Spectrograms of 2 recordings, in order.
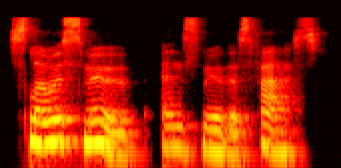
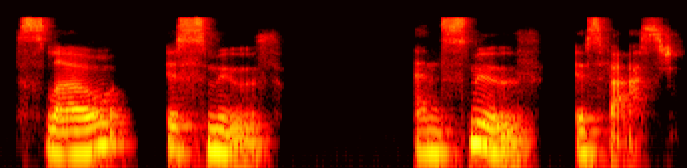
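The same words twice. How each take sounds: First: Said in the usual way. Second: Very slow, spaced-out adage; slow and deliberate. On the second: Shown as a demonstration. Meditation coach sharing a loved adage, slow and deliberate. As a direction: draw out each half, pausing between. Recites adage slowly to illustrate it.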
